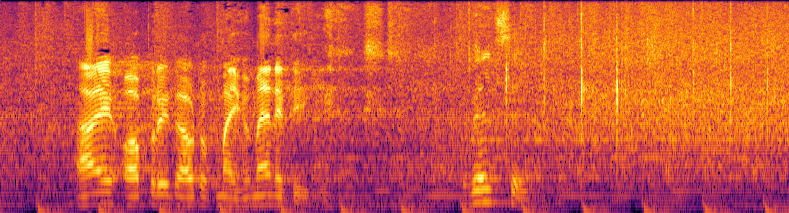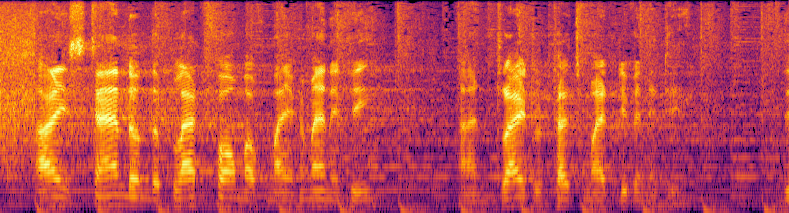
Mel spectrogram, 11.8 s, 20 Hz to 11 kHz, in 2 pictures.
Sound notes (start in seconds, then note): 0.0 laughter; 3.0 applause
